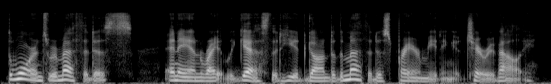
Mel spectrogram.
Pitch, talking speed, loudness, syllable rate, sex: 180 Hz, 220 wpm, -21 LUFS, 6.5 syllables/s, female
